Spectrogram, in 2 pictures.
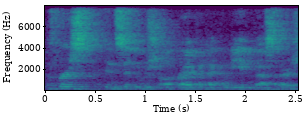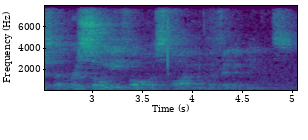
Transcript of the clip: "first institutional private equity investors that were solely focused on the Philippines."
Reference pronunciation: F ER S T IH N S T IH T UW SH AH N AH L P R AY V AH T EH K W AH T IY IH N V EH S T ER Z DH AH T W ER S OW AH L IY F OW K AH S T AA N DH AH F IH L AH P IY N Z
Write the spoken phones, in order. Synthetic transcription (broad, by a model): F ER S T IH N S T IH T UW SH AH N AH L P R AY V AH T EH K W AH T IY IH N V EH S T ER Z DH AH T W ER S OW AH L IY F OW K AH S T AA N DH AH F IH L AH P IY N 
